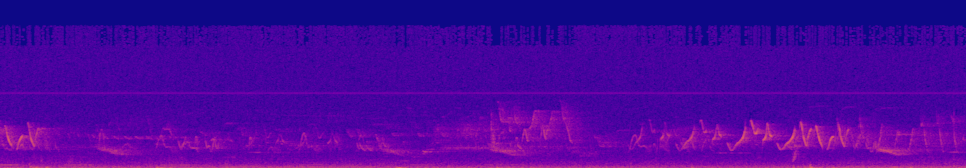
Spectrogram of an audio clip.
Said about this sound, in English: There's the northern water thrush.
